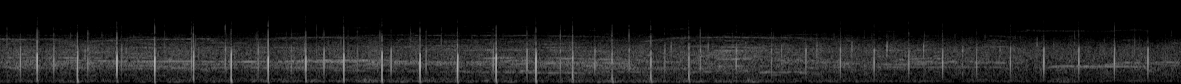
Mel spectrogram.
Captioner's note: cheers and applause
